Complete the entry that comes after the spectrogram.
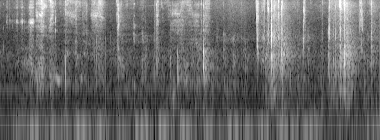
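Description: A person chewing and crunching a mouthful of food close to the microphone, with irregular crisp clicks that bunch up about four and five seconds in.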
